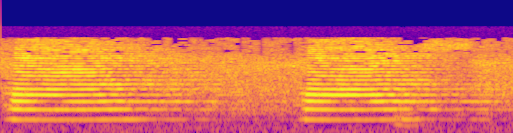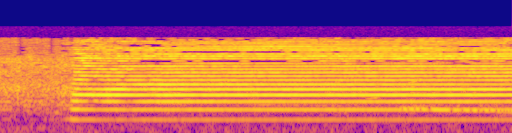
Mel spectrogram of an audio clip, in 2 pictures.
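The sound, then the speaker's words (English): A passing train blares its horn in three long, sustained blasts that run almost back to back, loud, with no voices. “Today the trains have joined our kirtan.”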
